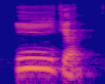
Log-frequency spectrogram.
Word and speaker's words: Igel: 이거는 단어 맨 끝에 나오는 게 아니니까 이히가 될 이유가 한 개도 없는 거죠. 이겔.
